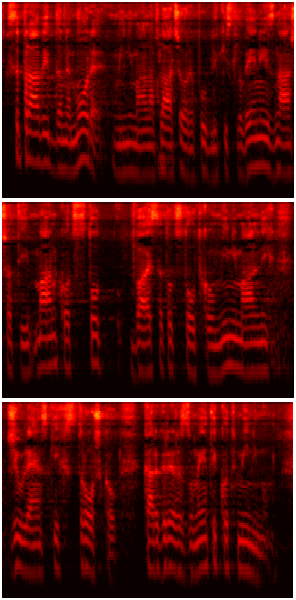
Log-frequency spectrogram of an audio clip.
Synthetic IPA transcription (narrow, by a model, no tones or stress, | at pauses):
sɛpɾaːʋid̪anɛmoːɾɛ̰minimaːlnaplaːt͡ʃawɾɛpublikislɔʋeːnijiznaːʃat̪imankɔt̪st̪o | d̪ʋajsɛt̪ɔt̪st̪oːt̪kɔwminimaːlnixʒiwlɛnskixst̪ɾoːʃkɔwkaɾɡɾeːɾazumeːt̪ikɔt̪minimum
